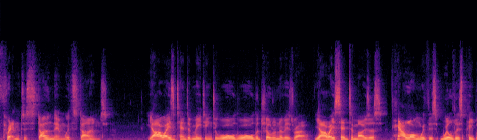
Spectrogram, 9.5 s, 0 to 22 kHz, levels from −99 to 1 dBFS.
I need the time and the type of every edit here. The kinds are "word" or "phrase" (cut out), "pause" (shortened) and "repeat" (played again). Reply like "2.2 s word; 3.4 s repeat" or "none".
3.5 s phrase; 4.7 s repeat; 6.2 s pause; 7.7 s pause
